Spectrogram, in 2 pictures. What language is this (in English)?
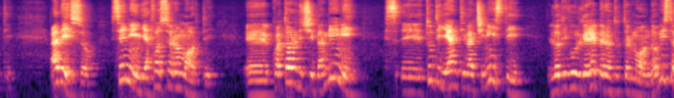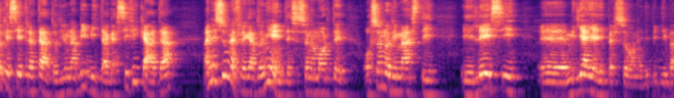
Italian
